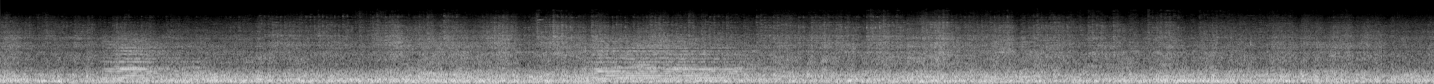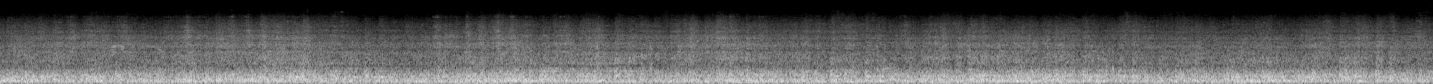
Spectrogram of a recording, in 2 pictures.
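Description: BNSF iron-ore cars rolling steadily past, their wheels clattering over the rails. A train horn sounds briefly about a second in, and again for a little longer around six seconds in.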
